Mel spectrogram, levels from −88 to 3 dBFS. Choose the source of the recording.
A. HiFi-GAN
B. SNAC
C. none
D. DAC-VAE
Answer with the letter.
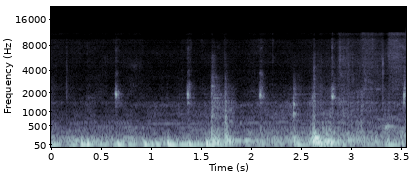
B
